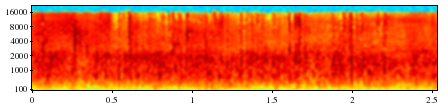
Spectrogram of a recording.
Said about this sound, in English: Come on, somebody give me a clap offering on the feed.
